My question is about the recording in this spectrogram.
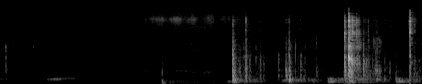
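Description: Close handling noise: a brief rustle, then several sharp knocks and clatters of hard plastic, the loudest near the end, as a toy figure and the phone bump against a plastic dollhouse.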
